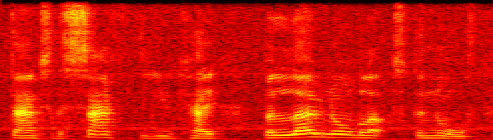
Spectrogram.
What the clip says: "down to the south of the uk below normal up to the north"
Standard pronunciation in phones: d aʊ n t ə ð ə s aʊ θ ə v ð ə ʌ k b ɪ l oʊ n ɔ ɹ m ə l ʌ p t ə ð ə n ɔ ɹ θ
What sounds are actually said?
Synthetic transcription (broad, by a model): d aʊ n t ə ð ə s aʊ θ ə v ð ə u k b ɪ l oʊ n ɔ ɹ m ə l ʌ p t ə ð ə n ɔ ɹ θ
